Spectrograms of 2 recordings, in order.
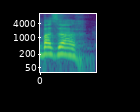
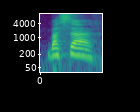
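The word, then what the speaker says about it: בשר: et il m'a dit fais attention de ne pas dire bazar en hébreu la chair veut dire bah ça elle veut elle veut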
